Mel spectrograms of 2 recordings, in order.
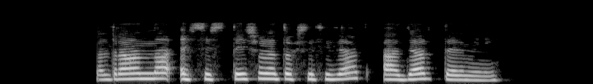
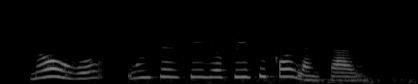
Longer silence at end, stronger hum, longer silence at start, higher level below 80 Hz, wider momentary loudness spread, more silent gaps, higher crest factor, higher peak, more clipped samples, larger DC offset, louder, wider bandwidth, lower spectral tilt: first, 0.95 s vs 0.05 s; neither; first, 0.95 s vs 0.3 s; first, -68 dBFS vs -86 dBFS; second, 9 LU vs 17 LU; neither; about the same, 16 dB vs 18 dB; first, 0 dBFS vs -28 dBFS; neither; neither; first, -15 LUFS vs -45 LUFS; second, 7.4 kHz vs 14 kHz; second, -5.5 dB/octave vs -7 dB/octave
